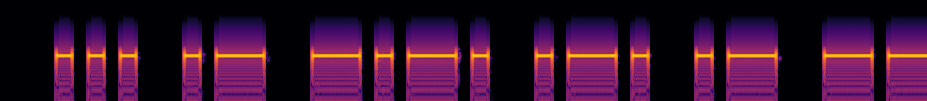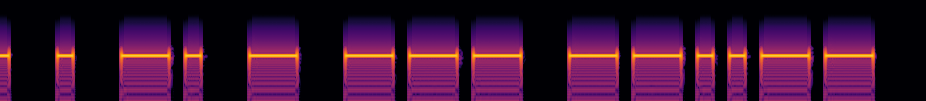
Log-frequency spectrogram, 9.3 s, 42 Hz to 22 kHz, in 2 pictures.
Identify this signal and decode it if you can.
Morse code, heard as a keyed tone, about 16 wpm, 700 Hz. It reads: SACRAMENTO,
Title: K1USN SST QSO Practice 15wpm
